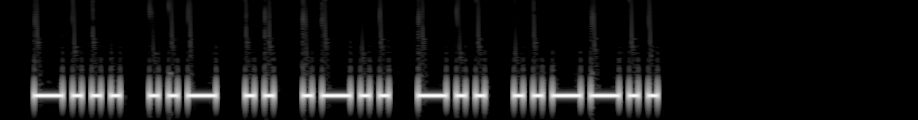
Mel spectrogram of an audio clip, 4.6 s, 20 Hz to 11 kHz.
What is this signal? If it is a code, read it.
Morse code, heard as a keyed tone, about 25 wpm, 700 Hz. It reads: BUILD?
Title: Sentences from Top 1000 Words - Review Part 3 - 25wpm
